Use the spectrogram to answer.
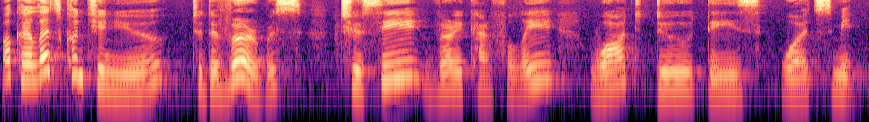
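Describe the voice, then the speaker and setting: A woman teaching English, slowly reading vocabulary words and repeating them for learners to copy. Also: mid-range voice, lively intonation, warm tone. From Mongolia. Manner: slow, deliberate, repeating each word for learners. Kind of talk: vocabulary lesson with repetition drills.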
